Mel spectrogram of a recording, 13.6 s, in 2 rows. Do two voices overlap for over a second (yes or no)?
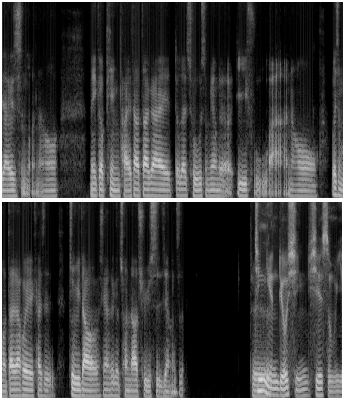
no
